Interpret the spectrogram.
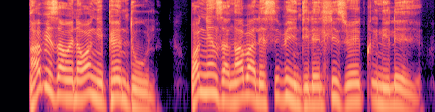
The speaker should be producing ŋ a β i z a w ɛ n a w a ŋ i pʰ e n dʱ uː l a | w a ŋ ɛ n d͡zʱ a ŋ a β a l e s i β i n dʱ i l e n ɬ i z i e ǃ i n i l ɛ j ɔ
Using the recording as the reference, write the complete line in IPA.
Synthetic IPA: ŋ a β i z a w ɛ n a w a ŋ i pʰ e n dʱ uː l a | w a ŋ ɛ n d͡zʱ a ŋ a β a l e s i β i n dʱ i l e n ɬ i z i e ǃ i n i l ɛː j ɔ

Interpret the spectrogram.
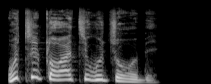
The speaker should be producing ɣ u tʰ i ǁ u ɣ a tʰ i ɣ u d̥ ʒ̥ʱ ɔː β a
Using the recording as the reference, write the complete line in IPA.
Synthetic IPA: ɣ u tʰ i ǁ ɔ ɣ a tʰ i ɣ u d̥ ʒ̥ʱ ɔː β ɛ

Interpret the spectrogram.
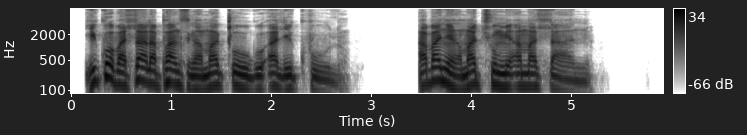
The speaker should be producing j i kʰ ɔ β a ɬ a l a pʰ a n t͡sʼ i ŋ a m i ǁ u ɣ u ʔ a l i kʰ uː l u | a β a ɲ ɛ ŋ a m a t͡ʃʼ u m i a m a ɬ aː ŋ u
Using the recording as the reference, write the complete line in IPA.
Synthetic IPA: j i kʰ ɔ β a ɬ a l a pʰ a n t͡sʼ i ŋ a m a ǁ u ɣ u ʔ a l i kʰ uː l u | a β a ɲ ɛ ŋ a m a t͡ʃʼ u m i a m a ɬ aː n u

